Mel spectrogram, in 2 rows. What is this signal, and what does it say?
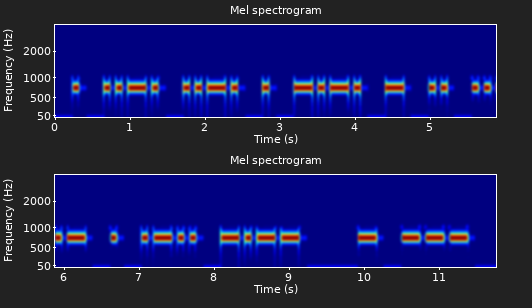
Morse code, heard as a keyed tone, about 15 wpm, spaced as for 13 wpm, 750 Hz. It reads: EFFECTIVELY TO
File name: Morse / 13WPM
